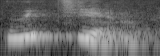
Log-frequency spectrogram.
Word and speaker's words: huitième: Septième, huitième. E lembra que o U é o U e depois tem um I. É como um huit, huit. Então faço o biquinho, huitième. Huitième.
